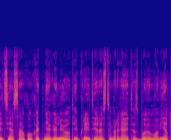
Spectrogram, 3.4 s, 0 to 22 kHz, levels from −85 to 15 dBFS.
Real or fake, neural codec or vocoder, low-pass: real; none; 14.4 kHz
